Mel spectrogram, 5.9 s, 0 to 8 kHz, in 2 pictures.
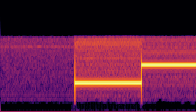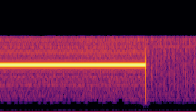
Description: Two-tone page, heard as a one-second tone, then a three-second tone, about 790 then 1320 Hz. It is heard from 1.1 to 5.1 s.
